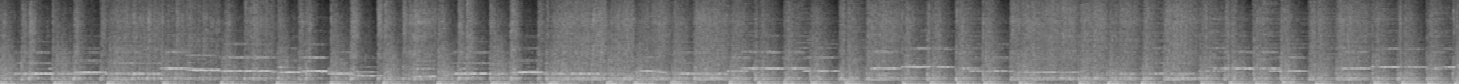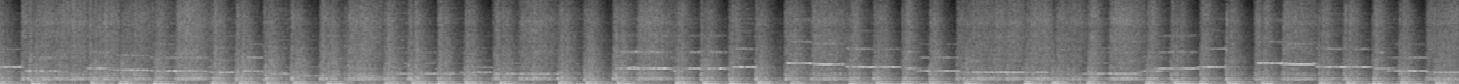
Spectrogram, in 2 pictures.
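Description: Marching flute band playing a tune: a high flute melody over steady, driving snare and bass drumming.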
